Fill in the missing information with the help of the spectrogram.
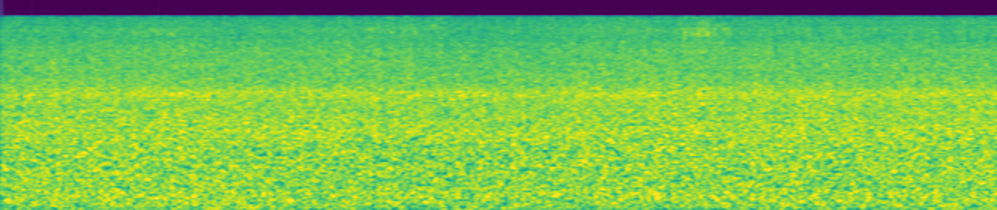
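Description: Water rushing over a low river weir: a loud, steady, even rush of white water.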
